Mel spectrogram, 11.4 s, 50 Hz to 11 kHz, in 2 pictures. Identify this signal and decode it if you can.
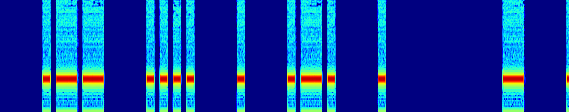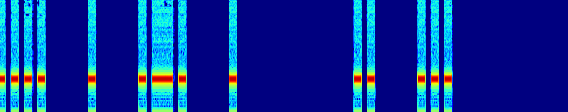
Morse code, heard as a keyed tone, about 18 wpm, spaced as for 12 wpm, 1000 Hz. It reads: WHERE THERE IS
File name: qotdfiles / 12wpm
